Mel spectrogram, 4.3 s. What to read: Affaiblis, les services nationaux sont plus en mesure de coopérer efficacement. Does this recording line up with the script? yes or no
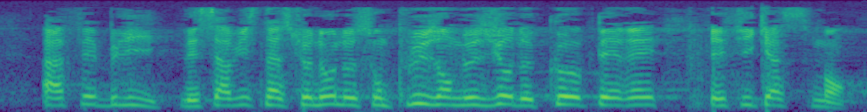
no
